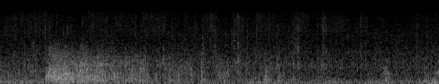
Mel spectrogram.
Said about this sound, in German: Regenwetter, das stört nicht nur beim Wolkenbegucken, sondern auch bei der Gartenarbeit.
